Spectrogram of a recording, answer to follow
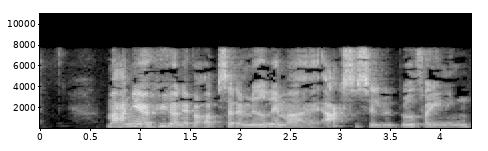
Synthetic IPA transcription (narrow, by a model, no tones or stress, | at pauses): mɑ̈ŋəɒɦyɾ̥ɐnəʋɑ̈ʔɒ̽b̥sæd̥æmeð̞ˠlem̰ɐæʔɑ̈ɡ̥ɕəselʋelˠb̥ɔð̞ˠfɒ̽e̝̰ːne̝ŋn̩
